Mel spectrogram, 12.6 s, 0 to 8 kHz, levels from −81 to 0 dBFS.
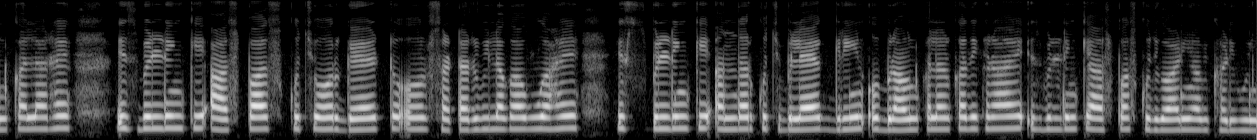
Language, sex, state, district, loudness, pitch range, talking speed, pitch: Hindi, female, Rajasthan, Nagaur, -19 LUFS, 235-255 Hz, 200 wpm, 245 Hz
